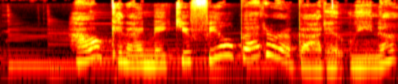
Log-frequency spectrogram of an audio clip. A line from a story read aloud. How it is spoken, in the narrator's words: simply asked kindly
